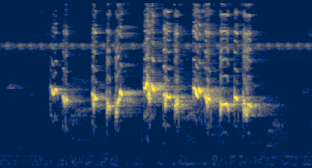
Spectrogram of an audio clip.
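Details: Sooty-headed bulbul singing in the morning, a rapid chattering run of bubbly, slightly falling chirped notes lasting about two seconds, loud and close, with a faint steady high hum behind.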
